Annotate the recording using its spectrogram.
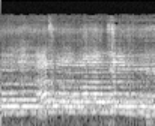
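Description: Treble a cappella choir of young women singing held chords in close harmony into microphones, with one voice gliding upward about half a second in.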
